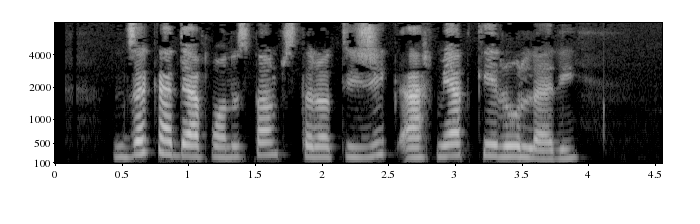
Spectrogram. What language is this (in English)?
Pashto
